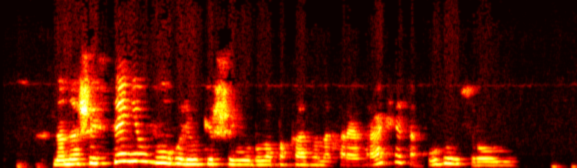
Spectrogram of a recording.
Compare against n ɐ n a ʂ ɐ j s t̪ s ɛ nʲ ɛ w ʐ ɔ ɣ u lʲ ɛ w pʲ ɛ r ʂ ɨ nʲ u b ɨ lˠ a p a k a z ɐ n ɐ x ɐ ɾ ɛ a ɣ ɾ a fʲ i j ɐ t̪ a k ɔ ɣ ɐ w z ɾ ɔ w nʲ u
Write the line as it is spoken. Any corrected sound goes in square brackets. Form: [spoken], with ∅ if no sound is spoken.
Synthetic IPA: n ɐ n a ʂ ɐ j s t̪ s ɛ nʲ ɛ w [v] ɔ ɣ u lʲ ɛ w pʲ ɛ r ʂ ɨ nʲ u b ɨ lˠ a p a k a z ɐ n ɐ x ɐ ɾ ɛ a ɣ ɾ a fʲ i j ɐ t̪ a k ɔ ɣ ɐ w z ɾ ɔ w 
